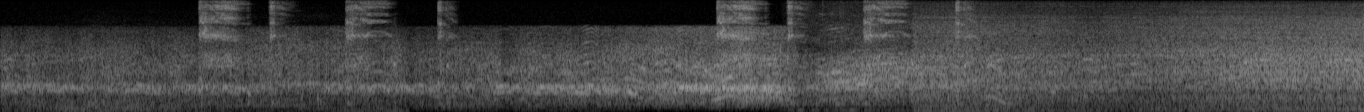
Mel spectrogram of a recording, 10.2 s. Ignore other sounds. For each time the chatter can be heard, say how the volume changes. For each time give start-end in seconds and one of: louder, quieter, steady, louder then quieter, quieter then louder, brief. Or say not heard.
0.0-10.2 louder then quieter.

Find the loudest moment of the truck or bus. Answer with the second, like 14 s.
10 s.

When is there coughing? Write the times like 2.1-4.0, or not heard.
1.4-3.5, 5.3-7.7.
